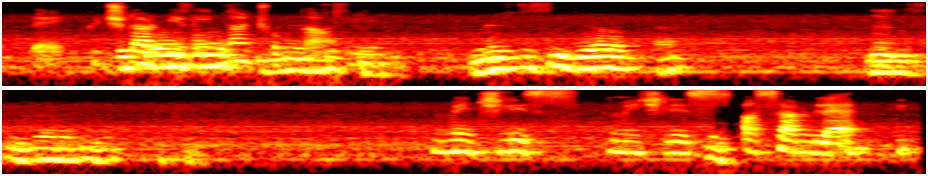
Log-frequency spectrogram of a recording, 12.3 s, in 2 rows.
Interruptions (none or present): present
